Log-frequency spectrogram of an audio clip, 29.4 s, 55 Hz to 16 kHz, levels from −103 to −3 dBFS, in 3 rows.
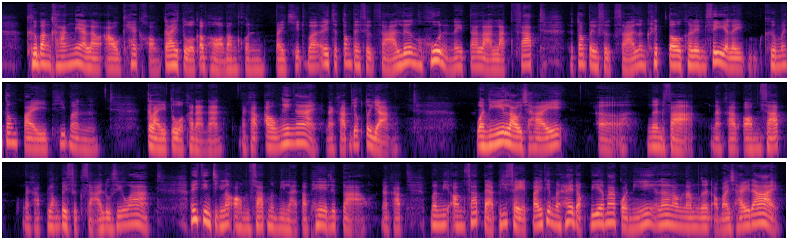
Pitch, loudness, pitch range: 135 Hz, -33 LUFS, 120-165 Hz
